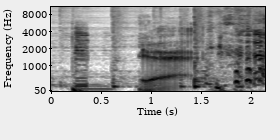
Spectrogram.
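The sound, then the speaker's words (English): A long, croaky burp ends a playful sung tune about eating apples and bananas. It breaks into several rough, gurgling pulses before trailing off. “That song also ends in a burp.”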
